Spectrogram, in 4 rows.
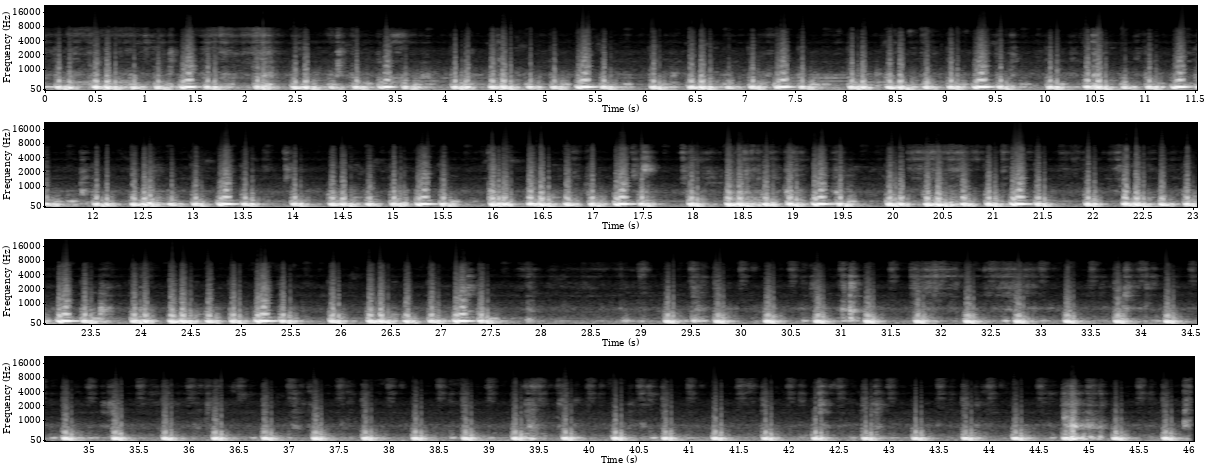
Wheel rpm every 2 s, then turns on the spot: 0, 0, 0, 0, 0, 0, 0, 0, 0, 0, 0, 0, 0, 0, 0, 0, 0, 0, 0, 0, 0, 0, 0.
none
